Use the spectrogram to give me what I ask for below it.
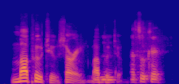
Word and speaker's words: Maputo: This is a class in the seminary in Maputo. Correct. How do you say the word of the name of the city? Maputo. Maputo.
